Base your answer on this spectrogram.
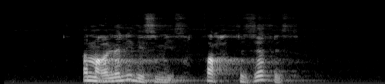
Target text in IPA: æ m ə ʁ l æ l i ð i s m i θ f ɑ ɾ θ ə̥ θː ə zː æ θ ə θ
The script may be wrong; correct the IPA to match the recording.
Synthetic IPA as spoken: æ m ə ʁ l æ l i ð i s m i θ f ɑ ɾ ħ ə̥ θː ə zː æ θ ə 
